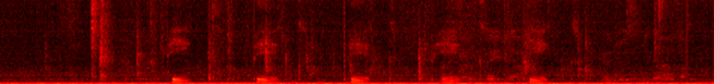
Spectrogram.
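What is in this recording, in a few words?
"pick", spoken word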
